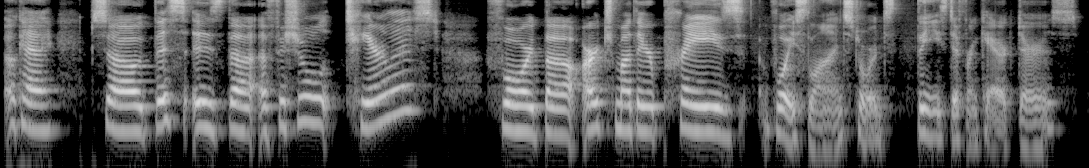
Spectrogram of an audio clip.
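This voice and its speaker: Speaking slowly in a mellow, mid-range voice, a woman in her early twenties gives loose, unscripted gaming commentary. She rambles and thinks aloud as a video creator.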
